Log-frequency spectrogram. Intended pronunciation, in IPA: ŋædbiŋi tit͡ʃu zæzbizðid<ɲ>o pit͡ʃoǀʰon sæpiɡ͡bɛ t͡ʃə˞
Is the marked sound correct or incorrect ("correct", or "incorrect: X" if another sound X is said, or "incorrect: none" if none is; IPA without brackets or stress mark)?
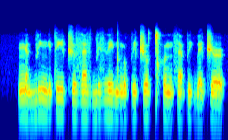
incorrect: ŋ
